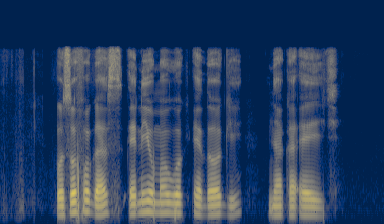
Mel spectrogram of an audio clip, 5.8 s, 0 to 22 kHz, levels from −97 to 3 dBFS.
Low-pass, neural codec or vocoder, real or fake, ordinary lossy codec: 9.9 kHz; none; real; none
